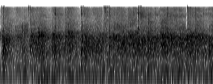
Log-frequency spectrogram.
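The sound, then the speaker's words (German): Audience applause, a steady wash of many hands clapping at once, fairly loud and dense throughout without a clear rhythm, and no one speaking over it. “Vielleicht mal mit Applaus, wen das betrifft, dann kann man das hören.”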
